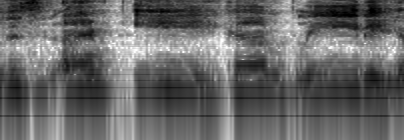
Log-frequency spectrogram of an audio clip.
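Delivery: high-pitched, loud hammed-up victim; mock overselling. Stabbed victim to the killer, hammed-up overselling. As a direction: oversell the injury like a bad actress. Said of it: "she's just overselling it".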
